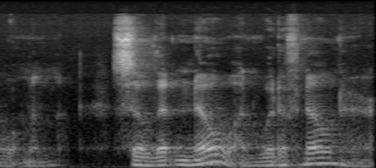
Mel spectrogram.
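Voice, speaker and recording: A man speaks at a fairly slow pace with a fairly low pitch. His is an unremarkable speaking voice with lively intonation. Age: 50s. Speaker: theatre artist. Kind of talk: read fairy tale.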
